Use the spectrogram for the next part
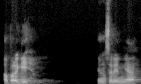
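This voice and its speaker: Joking male teacher, slightly high voice. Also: moderate pace, phone-quality sound. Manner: relaxed, joking, chuckles often. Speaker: Islamic teacher teaching Arabic. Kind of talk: casual classroom lesson. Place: mosque study room.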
